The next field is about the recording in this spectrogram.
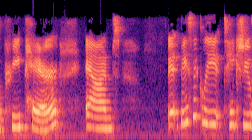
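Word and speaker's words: Prepear: is our new app it's spelled like the fruit PE AR so prepare and it basically takes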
